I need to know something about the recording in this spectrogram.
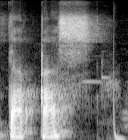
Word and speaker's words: TACAZ: cas tulisannya memang pacar cuma cara bacanya itu tak cas goldah Google Translate sebelumnya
